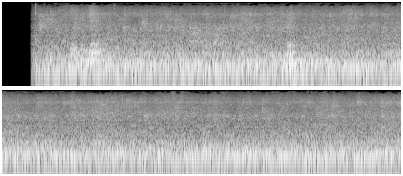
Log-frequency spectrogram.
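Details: Steady rushing water noise, like a gushing tap or stream, after a brief silent start, with no clear animal sound.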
